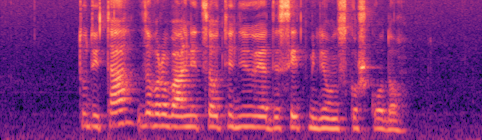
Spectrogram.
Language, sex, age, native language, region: Slovenian, female, 50-59, Slovenian, Central Slovenia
